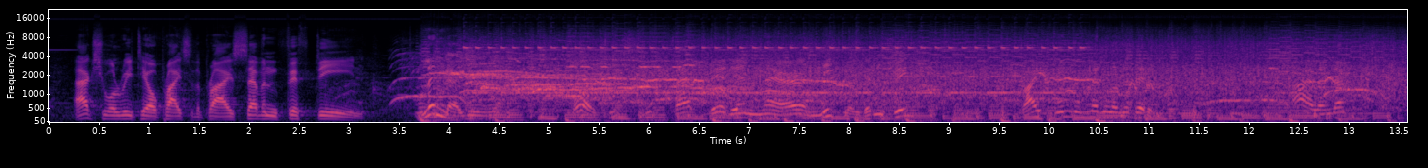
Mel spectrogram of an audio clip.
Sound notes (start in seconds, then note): 3.7 bell chiming; 3.7 audience applauding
